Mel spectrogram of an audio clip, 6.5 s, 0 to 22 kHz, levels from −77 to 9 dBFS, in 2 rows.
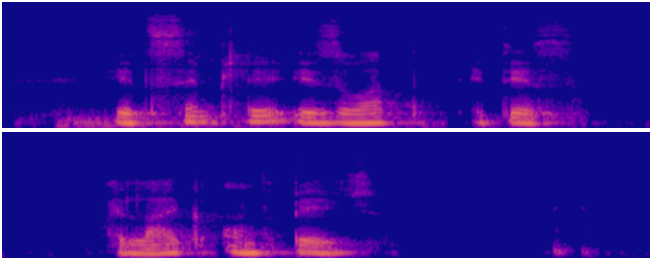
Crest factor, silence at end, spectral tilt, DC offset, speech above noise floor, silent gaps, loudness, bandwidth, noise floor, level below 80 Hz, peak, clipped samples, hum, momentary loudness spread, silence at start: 20 dB; 0.3 s; -7 dB/octave; under 0.1%; 55 dB; none; -32 LUFS; 14.5 kHz; -86 dBFS; -62 dBFS; -14 dBFS; under 0.1%; none; 17 LU; 0.25 s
